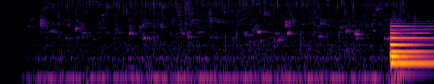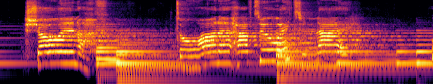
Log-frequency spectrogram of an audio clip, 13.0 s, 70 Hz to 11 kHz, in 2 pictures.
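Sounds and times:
small drips or splashes: 0.1 - 6.9
water running: 0.1 - 8.2.

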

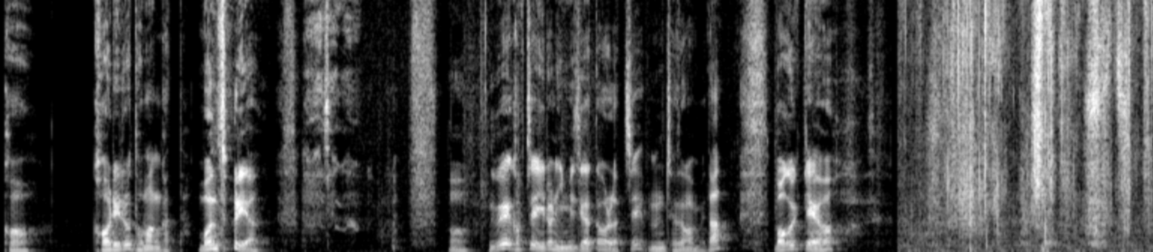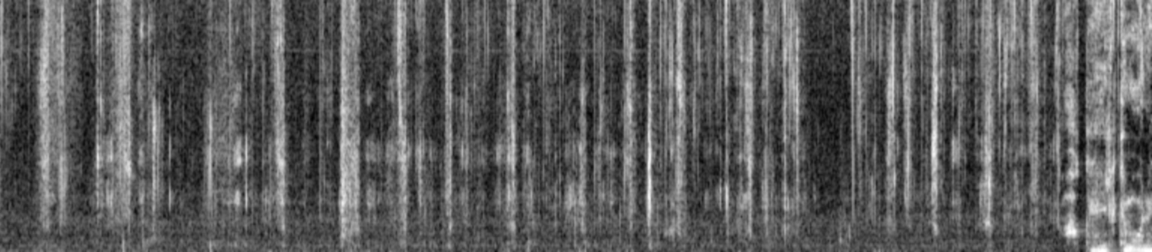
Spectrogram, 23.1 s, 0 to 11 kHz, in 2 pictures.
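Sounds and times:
biting into a burger: 9.0 - 22.2
chewing with wet mouth clicks: 9.9 - 22.2.

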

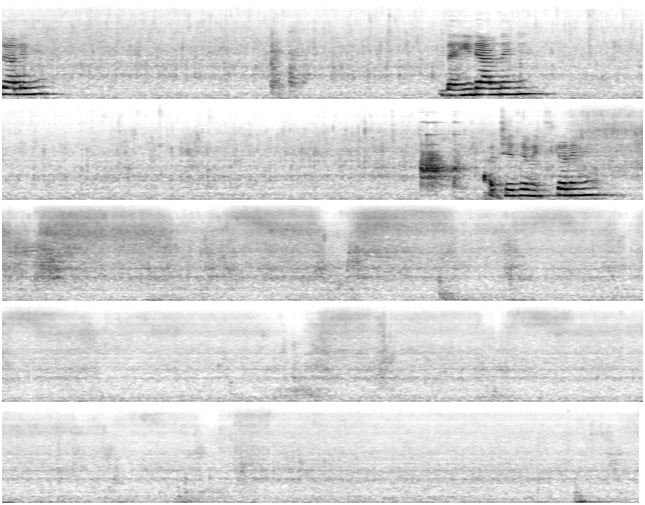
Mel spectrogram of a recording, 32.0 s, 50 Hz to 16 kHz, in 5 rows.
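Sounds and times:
food sizzling in a pan: 0.0 - 32.0
spatula stirring and scraping: 12.1 - 20.4, 21.4 - 25.0, 25.7 - 28.9.

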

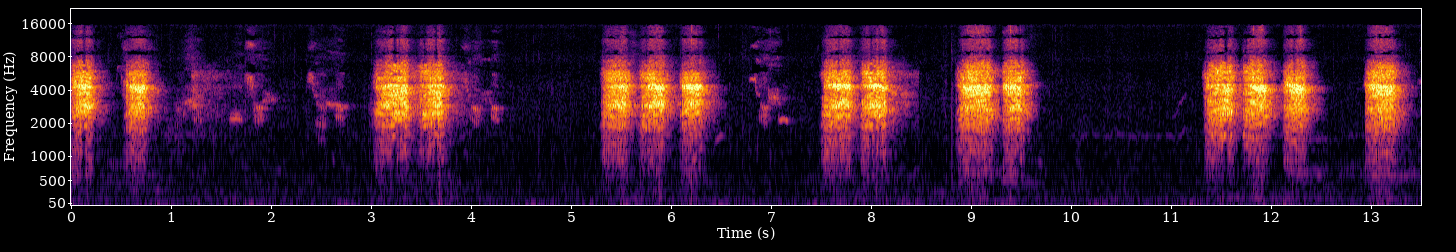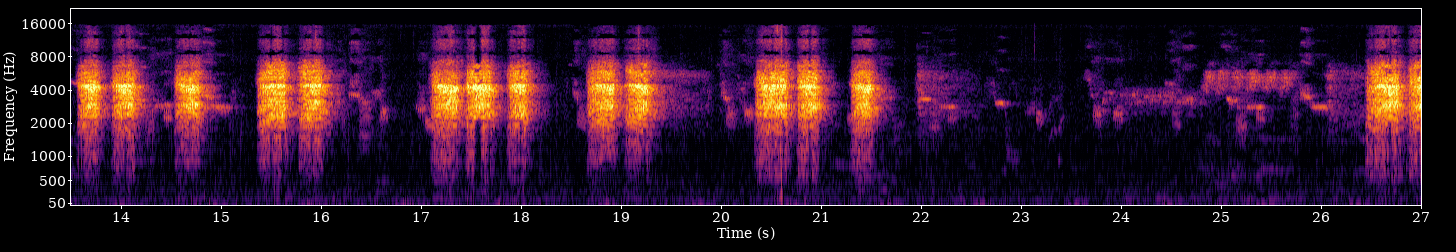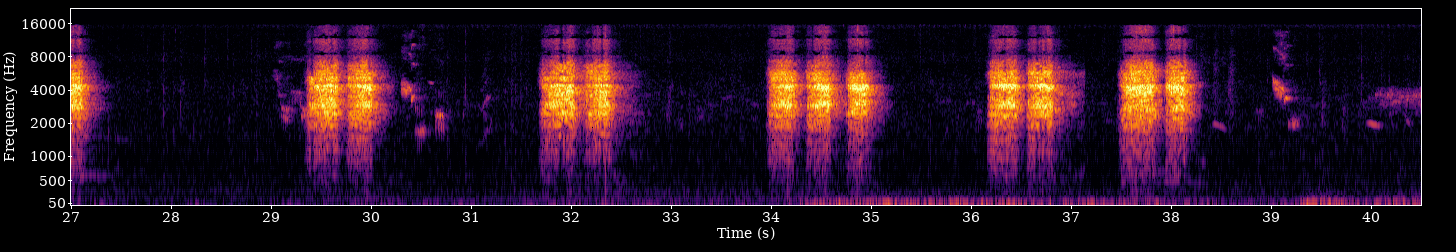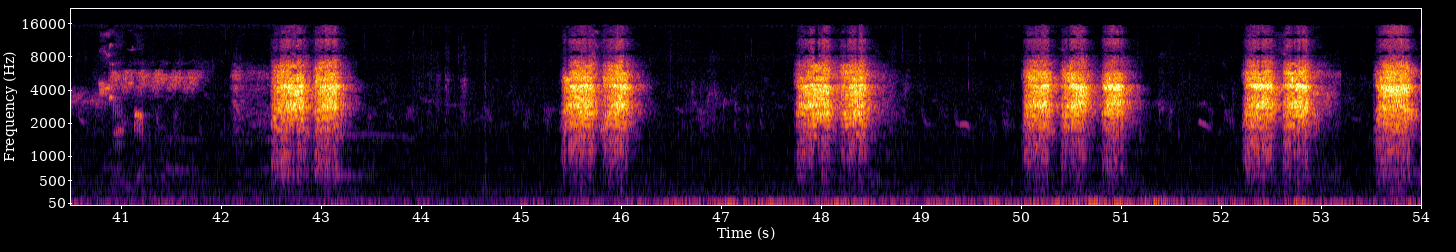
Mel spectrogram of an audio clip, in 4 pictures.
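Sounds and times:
soft faint bird call: 0.0 - 54.0
bird harsh short calls: 3.0 - 4.2, 5.3 - 6.5, 7.5 - 9.7, 11.3 - 16.2, 17.1 - 22.4, 24.9 - 27.4, 29.3 - 30.2, 31.7 - 32.7, 34.0 - 35.2, 36.1 - 38.4, 40.8 - 43.5, 45.4 - 46.4, 47.7 - 48.8, 50.0 - 51.4, 52.2 - 54.0.

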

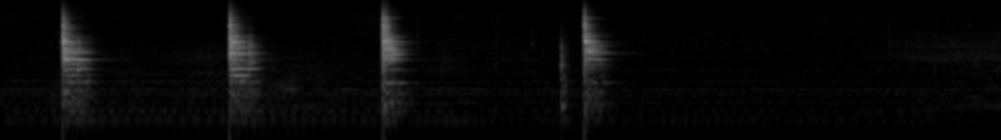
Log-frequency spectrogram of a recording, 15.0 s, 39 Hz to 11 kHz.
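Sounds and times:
hammer clanging on metal: 5.8 - 6.3, 8.8 - 9.3.

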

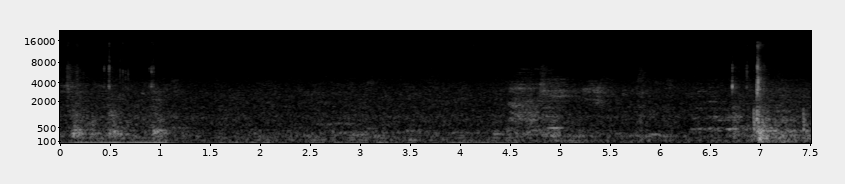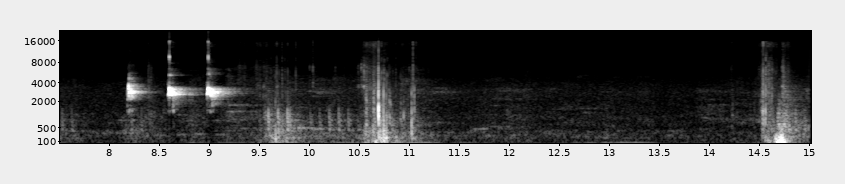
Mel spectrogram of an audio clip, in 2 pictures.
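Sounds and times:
rustling in a wire cage: 0.0 - 1.3, 6.7 - 11.3, 14.2 - 15.0
bird whistling: 8.2 - 9.3.

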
